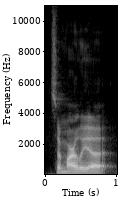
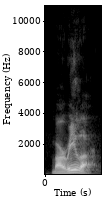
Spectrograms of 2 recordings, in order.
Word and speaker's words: Marilla: So Marlia, right. Marilla, that's the way it's pronounced.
